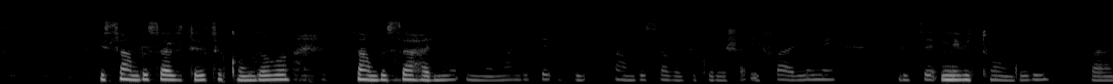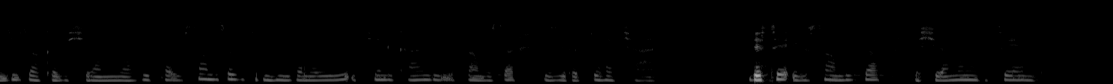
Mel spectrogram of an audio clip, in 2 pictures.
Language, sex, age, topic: Kinyarwanda, female, 18-24, finance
